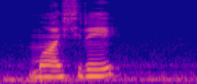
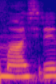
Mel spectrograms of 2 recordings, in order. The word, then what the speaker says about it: معاشرے: ہیں خاص، تلفظ سیکھیں۔ معاشرے، معاشرے، اسے ہم معاشرے نہیں پڑھیں گے، معاشرے۔ نمونے، وابستہ، معلم، تدریس،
